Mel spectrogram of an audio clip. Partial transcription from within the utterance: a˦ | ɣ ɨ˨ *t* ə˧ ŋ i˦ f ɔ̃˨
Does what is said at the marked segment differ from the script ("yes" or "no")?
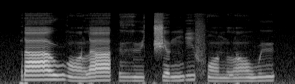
yes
